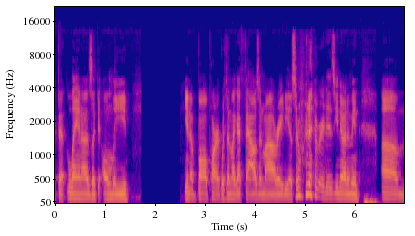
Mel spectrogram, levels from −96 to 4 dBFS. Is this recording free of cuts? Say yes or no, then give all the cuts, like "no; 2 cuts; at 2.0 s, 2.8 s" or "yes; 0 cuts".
yes; 0 cuts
